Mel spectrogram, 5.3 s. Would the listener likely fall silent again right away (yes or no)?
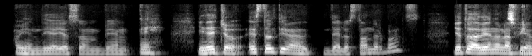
yes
